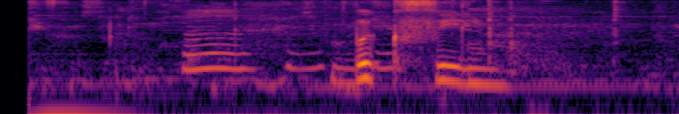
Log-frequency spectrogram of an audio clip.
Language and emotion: Russian, neutral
